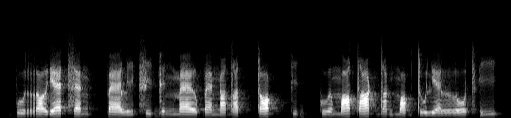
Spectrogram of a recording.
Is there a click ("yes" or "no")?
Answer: no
